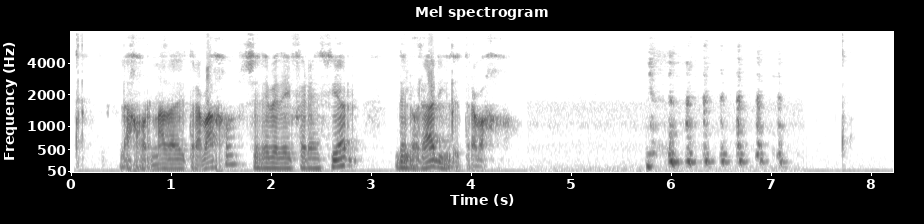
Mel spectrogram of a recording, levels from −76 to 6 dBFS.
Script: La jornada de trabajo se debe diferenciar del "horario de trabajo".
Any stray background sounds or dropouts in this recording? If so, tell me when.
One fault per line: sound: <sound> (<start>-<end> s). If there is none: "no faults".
sound: laugh (5.7-7.3 s)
